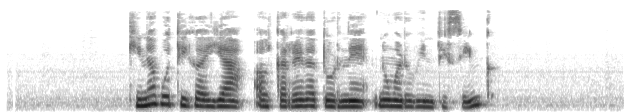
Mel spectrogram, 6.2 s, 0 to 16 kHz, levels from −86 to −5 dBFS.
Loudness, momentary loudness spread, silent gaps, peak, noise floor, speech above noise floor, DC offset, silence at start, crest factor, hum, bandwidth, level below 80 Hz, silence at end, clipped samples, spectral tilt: -23 LUFS; 8 LU; none; -8 dBFS; -62 dBFS; 40 dB; under 0.1%; 1.3 s; 16 dB; none; 11.5 kHz; -72 dBFS; 1.35 s; under 0.1%; -6 dB/octave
